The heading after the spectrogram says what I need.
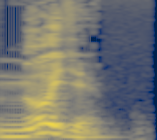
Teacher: ce sont les voyelles E, A et O qui deviennent toutes les trois un A en position non accentuée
